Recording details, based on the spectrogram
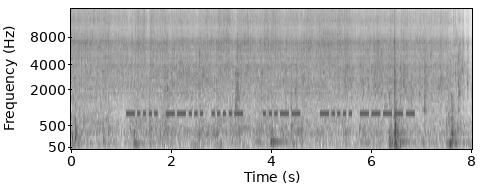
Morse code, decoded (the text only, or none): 674 3 60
